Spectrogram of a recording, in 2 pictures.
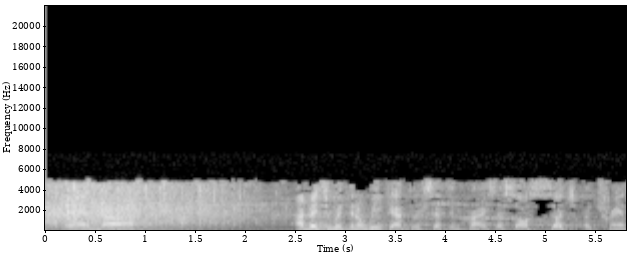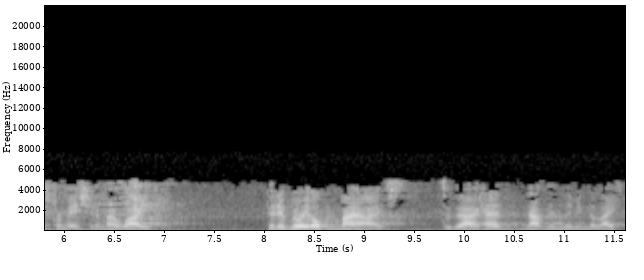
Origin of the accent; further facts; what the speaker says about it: Colorado, United States; now in Pittsburgh, United States; And I came from Colorado to Pittsburgh, where here it rains and snows all the time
